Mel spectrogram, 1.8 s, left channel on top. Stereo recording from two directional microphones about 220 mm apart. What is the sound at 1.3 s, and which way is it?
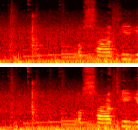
Speech, 50° right (ahead or behind).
